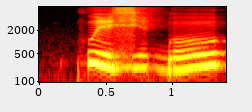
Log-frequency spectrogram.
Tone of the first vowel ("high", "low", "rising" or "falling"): falling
